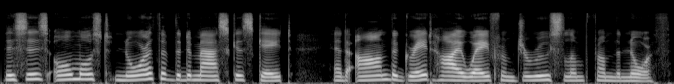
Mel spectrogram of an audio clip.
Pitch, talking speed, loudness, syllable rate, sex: 195 Hz, 160 wpm, -17 LUFS, 4.0 syllables/s, female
